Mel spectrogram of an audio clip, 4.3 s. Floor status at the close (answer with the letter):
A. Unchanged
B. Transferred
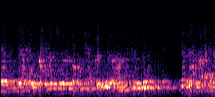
B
